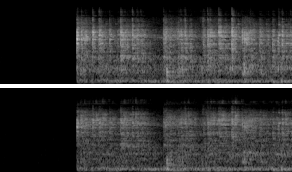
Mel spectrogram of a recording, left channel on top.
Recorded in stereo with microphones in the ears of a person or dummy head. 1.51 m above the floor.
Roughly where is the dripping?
Left.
